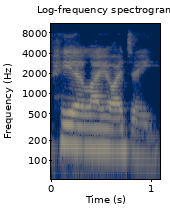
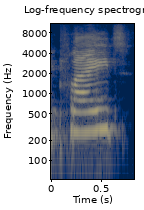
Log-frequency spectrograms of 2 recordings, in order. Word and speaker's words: plaid: But I cannot stand that word PLAID. So and also I didn't know how to pronounce it. I thought it'd be played. Yeah. Plaid. So I was gonna release this dress, or this dress actually.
